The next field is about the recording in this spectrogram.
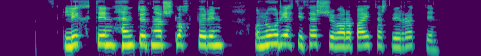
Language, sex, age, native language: Icelandic, female, 30-39, Icelandic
